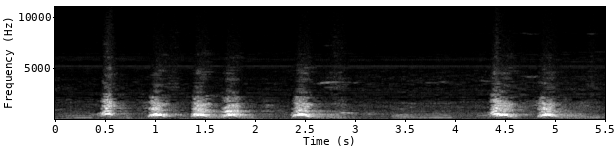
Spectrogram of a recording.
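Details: A Belgian Malinois named Brujo, from the des Champs kennel in Mexico, barks repeatedly during protection control training: eight forceful, deep barks in uneven bursts, some tightly paired, with short pauses between them.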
